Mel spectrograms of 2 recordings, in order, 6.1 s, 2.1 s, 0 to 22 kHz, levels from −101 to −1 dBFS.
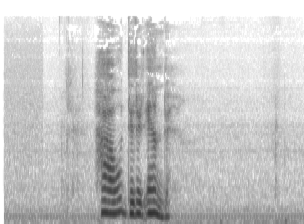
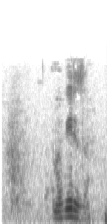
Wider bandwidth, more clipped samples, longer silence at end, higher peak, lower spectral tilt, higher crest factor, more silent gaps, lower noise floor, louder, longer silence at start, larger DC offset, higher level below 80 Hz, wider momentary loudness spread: first, 16 kHz vs 7.8 kHz; neither; first, 0.35 s vs 0 s; about the same, -14 dBFS vs -16 dBFS; about the same, -5.5 dB/octave vs -6 dB/octave; about the same, 18 dB vs 20 dB; neither; second, -56 dBFS vs -61 dBFS; first, -28 LUFS vs -33 LUFS; first, 1.35 s vs 0.15 s; neither; about the same, -60 dBFS vs -58 dBFS; first, 26 LU vs 21 LU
